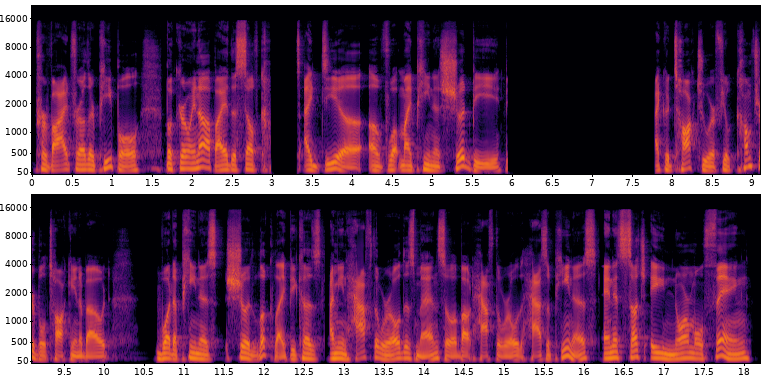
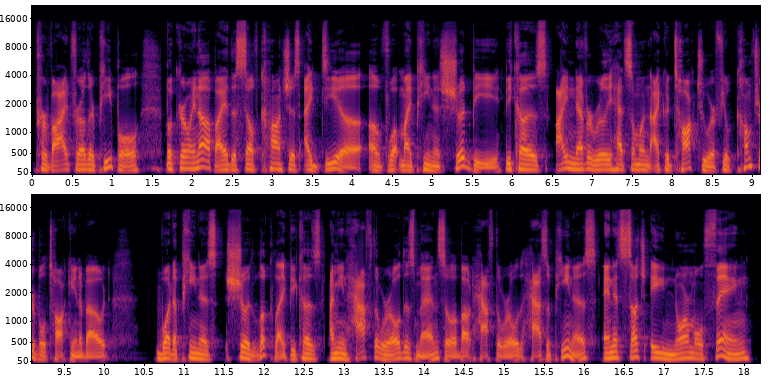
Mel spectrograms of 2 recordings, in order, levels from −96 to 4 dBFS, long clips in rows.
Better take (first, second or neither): second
